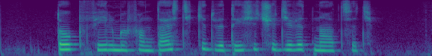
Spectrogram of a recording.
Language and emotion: Russian, neutral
